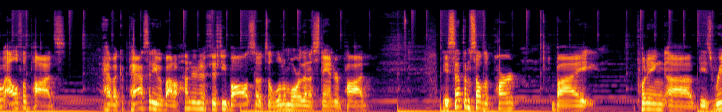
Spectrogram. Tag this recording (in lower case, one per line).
speech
